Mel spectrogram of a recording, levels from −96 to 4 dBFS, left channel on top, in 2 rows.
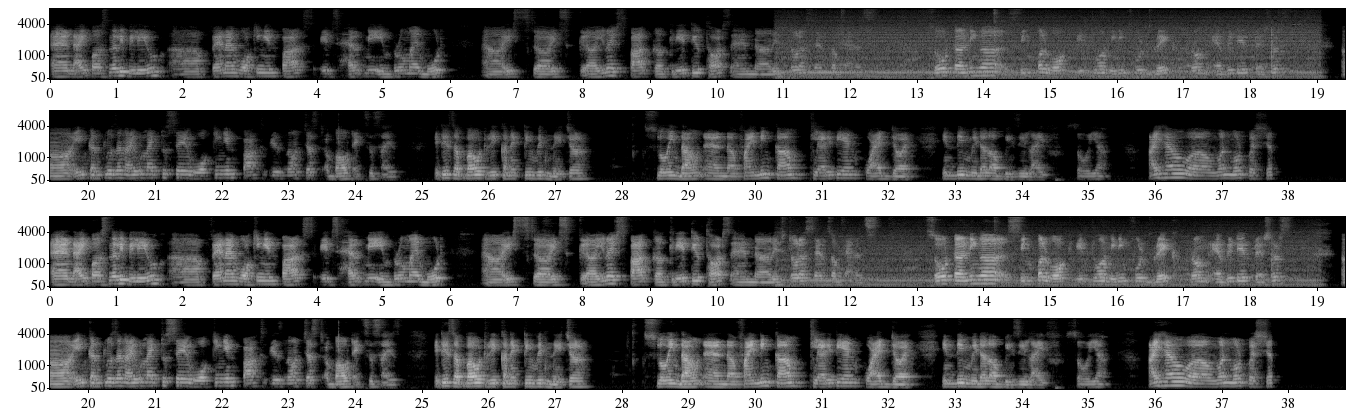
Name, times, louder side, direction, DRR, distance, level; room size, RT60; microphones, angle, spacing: voice 1, 0.0-6.0 6.5-12.4 13.2-18.6 19.0-24.6 25.2-27.5 28.3-34.5 34.8-35.3 35.9-37.8, right 7 dB, 70° right, 0.4 m, -35 dB
sound 1, 10.8-19.1, left 2 dB, 50° left, 1.9 m, -47 dB
7.1 x 4.2 x 5.2 m
head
